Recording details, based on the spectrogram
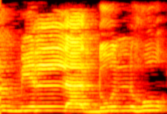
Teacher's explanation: ये नून पढ़ा ही नहीं जाना। मिल मीम की ज़ेर को लाम से मिलाए। · یہ نون پڑھا ہی نہیں جانا، مل، میم کی زیر کو لام سے ملائیں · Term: इगाम मुतकार, ادغام متقاربین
